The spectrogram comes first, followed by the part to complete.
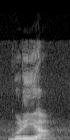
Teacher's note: जब हम एक झटके में बोल रहे हैं बिना दबाव दिए गुड़िया, तो ये है ह्रस्व उ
